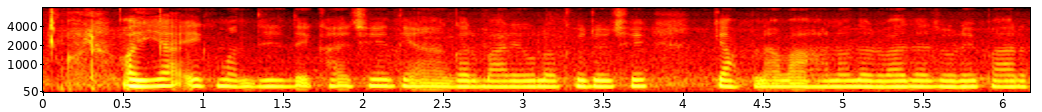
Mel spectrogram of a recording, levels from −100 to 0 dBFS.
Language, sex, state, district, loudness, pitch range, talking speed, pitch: Gujarati, female, Gujarat, Gandhinagar, -20 LUFS, 205-225 Hz, 185 wpm, 210 Hz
